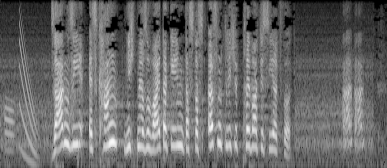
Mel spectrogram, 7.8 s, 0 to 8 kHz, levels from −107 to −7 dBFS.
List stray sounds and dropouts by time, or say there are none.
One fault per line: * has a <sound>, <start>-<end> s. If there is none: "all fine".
* has a chirp, 0.1-0.8 s
* has a laugh, 6.8-7.3 s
